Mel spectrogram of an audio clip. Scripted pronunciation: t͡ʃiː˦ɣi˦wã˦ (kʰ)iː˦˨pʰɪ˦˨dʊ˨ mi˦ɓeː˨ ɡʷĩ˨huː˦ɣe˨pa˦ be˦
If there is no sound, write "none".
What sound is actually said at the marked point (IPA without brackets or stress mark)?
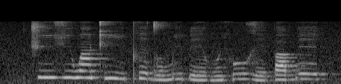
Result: kʼ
